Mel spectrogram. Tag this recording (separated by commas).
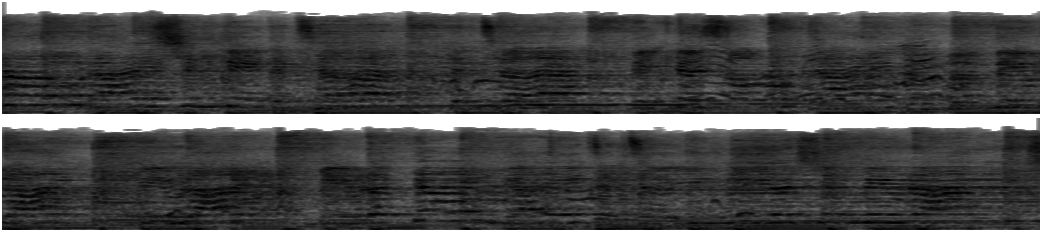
Rustle, Music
